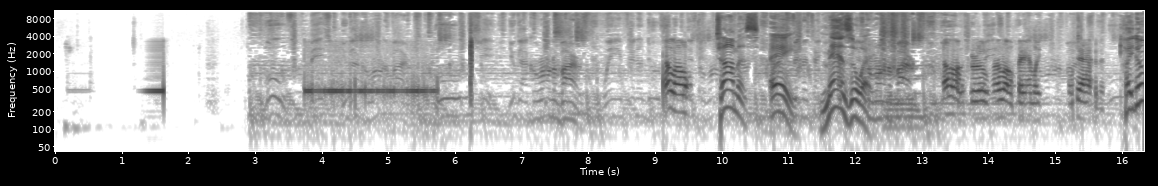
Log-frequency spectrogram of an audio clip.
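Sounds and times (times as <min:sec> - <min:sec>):
short electronic phone tone: 0:01.3 - 0:01.6, 0:03.8 - 0:05.8
speech: 0:09.2 - 0:16.3.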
